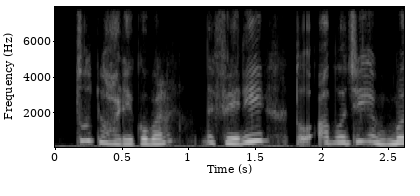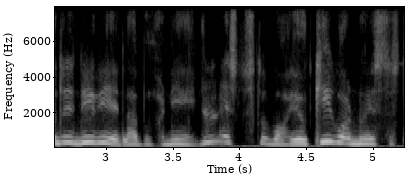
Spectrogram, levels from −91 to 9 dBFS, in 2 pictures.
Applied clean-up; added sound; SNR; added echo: neural diffusion model UNIVERSE++.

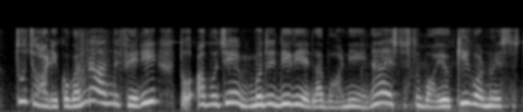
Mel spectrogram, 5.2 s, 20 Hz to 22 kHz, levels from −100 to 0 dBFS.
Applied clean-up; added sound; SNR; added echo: neural separator model SepFormer DNS4.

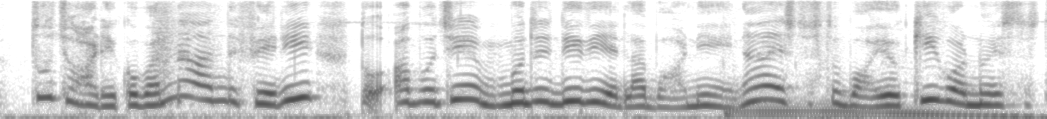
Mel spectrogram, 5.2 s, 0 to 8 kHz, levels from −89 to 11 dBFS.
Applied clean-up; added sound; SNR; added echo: none; Crackle; 15 dB; none.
